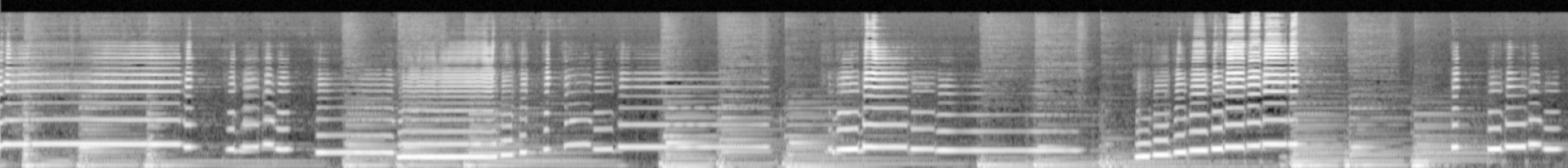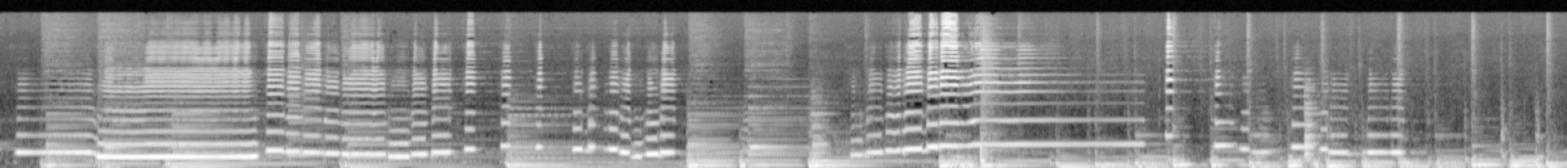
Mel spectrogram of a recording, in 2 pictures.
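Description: Small jazz group playing a slow ballad: trumpet carries the melody in long held notes with rising slides between them, over piano, walking double bass and soft drums.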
